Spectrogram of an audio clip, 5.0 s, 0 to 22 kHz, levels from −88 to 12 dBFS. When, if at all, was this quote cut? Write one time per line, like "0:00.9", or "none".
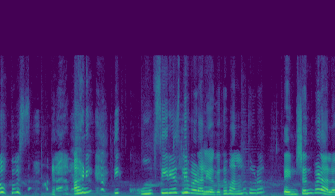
none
